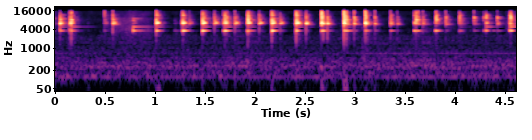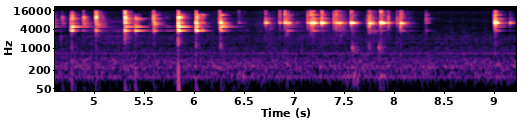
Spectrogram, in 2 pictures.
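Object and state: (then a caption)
Ceramic mug, empty. Long nails tap a hollow, empty glazed ceramic skeleton mug near the rim and body, producing dozens of quick, bright clicks in an irregular rhythm. Each tap is high and glassy with a very short ring, with a brief pause before a final tap.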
